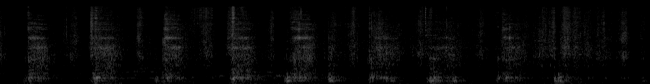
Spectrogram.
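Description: Fingers stirring and rubbing dry breadcrumbs with chopped parsley and grated cheese in a ceramic bowl: soft gritty rustling in quick repeated strokes, about three a second.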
